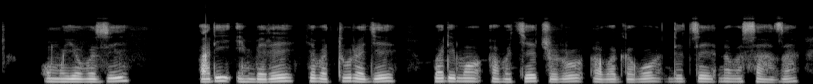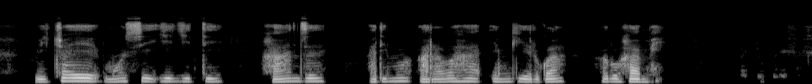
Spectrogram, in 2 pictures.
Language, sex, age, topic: Kinyarwanda, male, 18-24, government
